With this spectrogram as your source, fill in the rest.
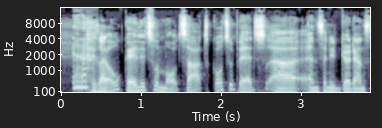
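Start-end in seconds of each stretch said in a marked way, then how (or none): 0.5-2.4 fake, put-on German accent, pitched up. Retelling how a dad put his son to bed, in put-on german accent. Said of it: "I'm just doing a German accent".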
